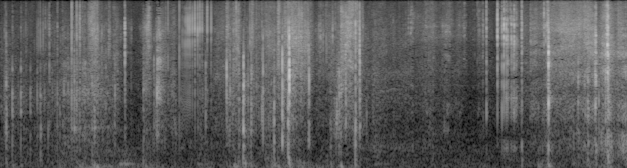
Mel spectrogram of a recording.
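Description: A dried, water-wrinkled magazine page printed with an onion photo is curled, bent and crinkled with fingertips and nails. Dense, bright crackling and crinkling comes in irregular bursts with tearing-like rasps, loudest around the middle and again near the end, with a quieter stretch in between.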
